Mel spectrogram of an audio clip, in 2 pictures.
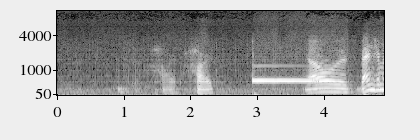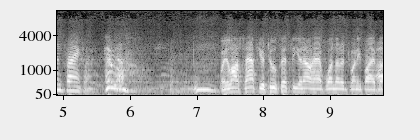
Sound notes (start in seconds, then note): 2.8 bell chiming; 5.6 groaning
